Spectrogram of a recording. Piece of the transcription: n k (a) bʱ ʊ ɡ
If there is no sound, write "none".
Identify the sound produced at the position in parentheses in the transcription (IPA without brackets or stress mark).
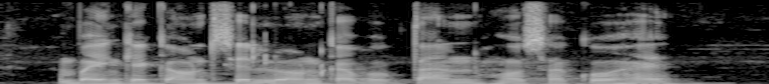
a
